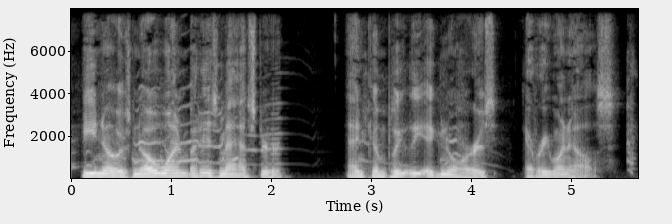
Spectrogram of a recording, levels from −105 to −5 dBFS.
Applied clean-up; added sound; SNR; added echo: neural mask model RNNoise.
